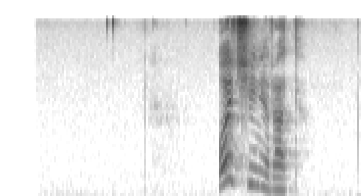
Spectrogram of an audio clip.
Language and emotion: Russian, positive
